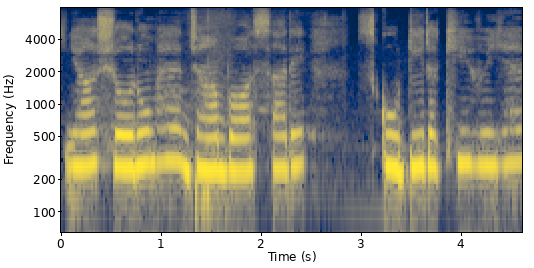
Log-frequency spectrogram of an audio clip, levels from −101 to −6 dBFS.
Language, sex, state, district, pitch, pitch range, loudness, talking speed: Hindi, female, Bihar, Jamui, 265 Hz, 255-280 Hz, -15 LUFS, 130 wpm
